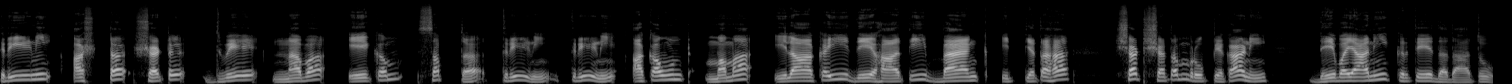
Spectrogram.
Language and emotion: Sanskrit, neutral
